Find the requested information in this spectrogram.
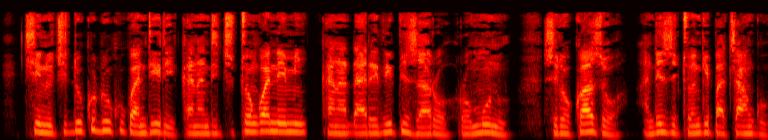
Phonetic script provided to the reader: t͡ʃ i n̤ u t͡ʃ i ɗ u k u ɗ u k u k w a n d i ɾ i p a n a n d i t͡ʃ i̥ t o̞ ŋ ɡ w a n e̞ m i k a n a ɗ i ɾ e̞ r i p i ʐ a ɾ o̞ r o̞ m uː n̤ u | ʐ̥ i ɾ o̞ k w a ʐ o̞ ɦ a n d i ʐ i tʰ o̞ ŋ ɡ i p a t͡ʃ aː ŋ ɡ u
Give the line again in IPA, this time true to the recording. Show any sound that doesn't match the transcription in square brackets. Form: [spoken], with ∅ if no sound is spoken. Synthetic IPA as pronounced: t͡ʃ i n̤ u t͡ʃ i ɗ u k u ɗ u k u k w a n d i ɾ i [k] a n a n d i t͡ʃ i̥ t o̞ ŋ ɡ w a n e̞ m i k a n a ɗ [a] ɾ e̞ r i p i ʐ a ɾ o̞ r o̞ m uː n̤ u | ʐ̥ i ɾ o̞ k w a ʐ o̞ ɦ a n d i ʐ i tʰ o̞ ŋ ɡ i p a t͡ʃ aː ŋ ɡ u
